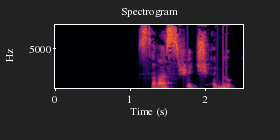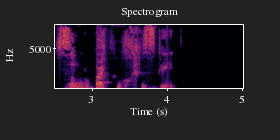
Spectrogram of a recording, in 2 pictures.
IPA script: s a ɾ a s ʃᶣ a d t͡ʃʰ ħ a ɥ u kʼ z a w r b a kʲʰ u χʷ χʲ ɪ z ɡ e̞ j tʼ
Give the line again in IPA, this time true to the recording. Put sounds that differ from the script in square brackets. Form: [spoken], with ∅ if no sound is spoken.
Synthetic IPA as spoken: s a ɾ a s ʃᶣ a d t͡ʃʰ ħ a ɥ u [pʼ] z a w r b a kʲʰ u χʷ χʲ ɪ z ɡ e̞ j tʼ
